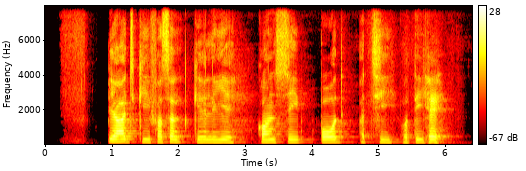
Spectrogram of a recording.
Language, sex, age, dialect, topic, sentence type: Hindi, male, 18-24, Marwari Dhudhari, agriculture, question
